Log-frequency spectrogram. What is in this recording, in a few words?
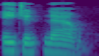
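"agent noun", English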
